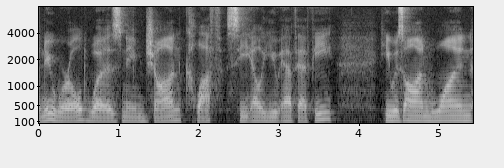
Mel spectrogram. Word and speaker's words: Clough: You pronounce your surname Clough. Yes, I do. In England, it would be Clough. Where's your family from originally? I am told France, specifically Normandy. The name was originally pronounced Clough. In fact, it was spelled C-L-U-F-F-E.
